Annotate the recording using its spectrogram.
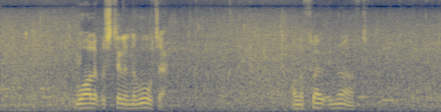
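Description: A middle-aged man speaks close to the microphone in short, lively bursts.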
